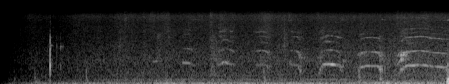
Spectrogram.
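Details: Black female field-type Labrador Retriever puppy playing and practising gentle play-biting on a person's hand: a run of short, high, arched whimpers, each rising then falling, growing denser and louder in the second half over soft rustling handling noise.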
